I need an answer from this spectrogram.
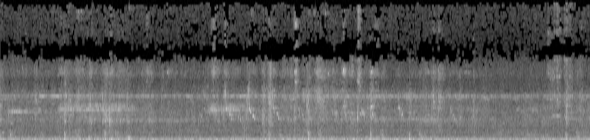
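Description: Passenger coaches of a long train rolling past on curved track: a steady rumble of wheels on rails with scattered clicks, and a thin high flange squeal that comes and goes a couple of times.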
